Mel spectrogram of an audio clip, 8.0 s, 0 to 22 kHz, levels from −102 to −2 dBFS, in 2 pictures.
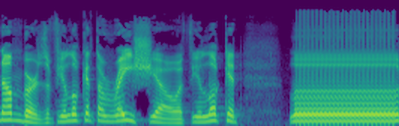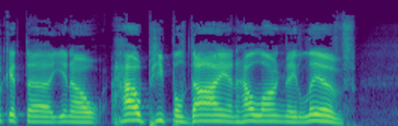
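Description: A system hang loop runs from 2.97 to 3.97 s. The playback path stalled while the hardware kept replaying one 23.2 ms slice of its buffer, which fits a 1024-sample buffer. The slice repeats 43 times, producing a steady buzz at about 43 Hz.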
